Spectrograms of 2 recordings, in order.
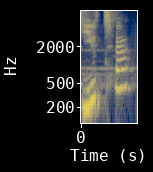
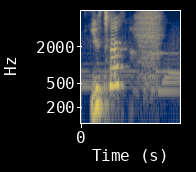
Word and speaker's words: Jutta: my name is pronounced Utah kind of you can remember the state in the US like Utah um yeah so actually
